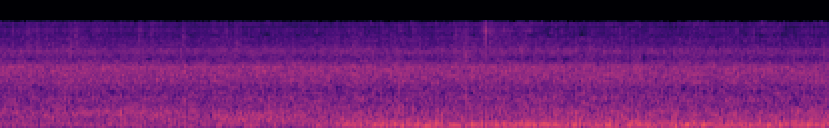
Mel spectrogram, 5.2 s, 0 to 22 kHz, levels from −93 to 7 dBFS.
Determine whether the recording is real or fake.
fake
